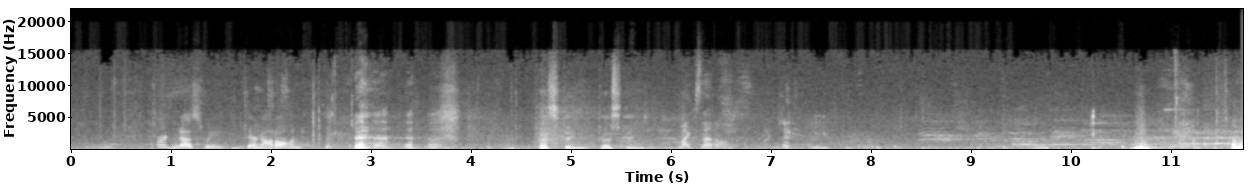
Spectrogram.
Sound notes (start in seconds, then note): 2.7 laughing; 9.2 audience cheering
